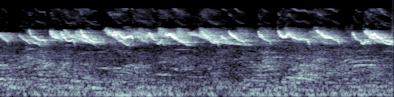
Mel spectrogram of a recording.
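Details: High, sweet white-eye phrases of fast descending slurred notes repeat in close succession, for training a 'bổi' bird to sing quickly. The background is clean and quiet.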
